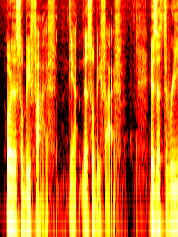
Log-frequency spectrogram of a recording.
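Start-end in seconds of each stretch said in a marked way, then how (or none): 1.4-2.4 whispered, much softer, to himself; muttered aside. Real, not acted. Speaker confirming the tip number to himself, whispered aside. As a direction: confirm it under your breath.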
